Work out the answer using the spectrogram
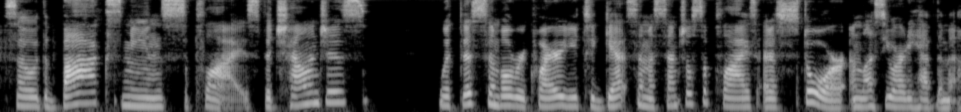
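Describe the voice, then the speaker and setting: A middle-aged woman chatting casually at home as a haul vlogger, thinking aloud and reading things out slowly. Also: lowish voice, dry recording. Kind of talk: casual unboxing chat. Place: at home, at a table.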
